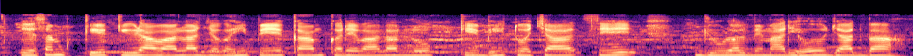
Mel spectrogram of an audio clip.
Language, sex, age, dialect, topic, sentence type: Bhojpuri, male, 18-24, Western, agriculture, statement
